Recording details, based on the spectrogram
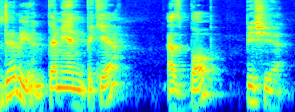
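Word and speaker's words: Demián: That doesn't say Demain, that says Demian.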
